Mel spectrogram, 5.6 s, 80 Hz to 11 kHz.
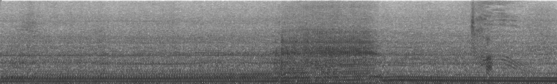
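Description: A Honda VFC 750 V4 motorcycle engine runs loud and steady, its pitch climbing in a rev partway through before settling back to a lower drone.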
